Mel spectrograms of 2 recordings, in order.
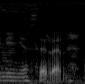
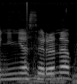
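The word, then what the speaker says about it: Ninha Serrana: Claro, me buscan como Niña Serrana, pero bueno, en Instagram se escribe Niña como en portugués, que es NINHA, como Nina-Serrana.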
